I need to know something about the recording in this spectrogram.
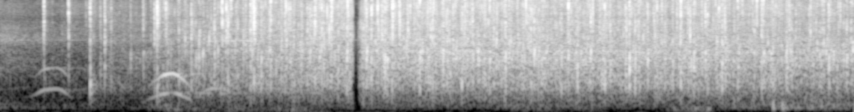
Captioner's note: audience clapping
